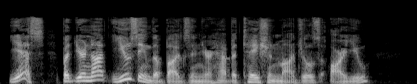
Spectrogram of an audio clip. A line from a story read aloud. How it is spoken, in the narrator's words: Cardenas replied sharply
